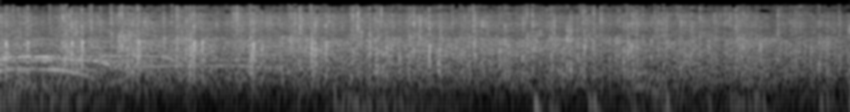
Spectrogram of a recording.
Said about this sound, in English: And that's why when you come to this place, it's okay to celebrate and clap and to cheer. It's okay. Why? Because you're not coming to a funeral. You're coming to the celebration of the King of Kings and the Lord of Lords.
